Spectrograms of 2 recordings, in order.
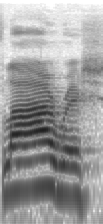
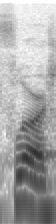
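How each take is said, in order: First: The first vowel sounds like flower. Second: The first vowel is pure and simple. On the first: The speaker calls it wrong. "almost like you're saying flower-ish" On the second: The speaker calls it right. "The vowel stays pure. You said flourish"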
